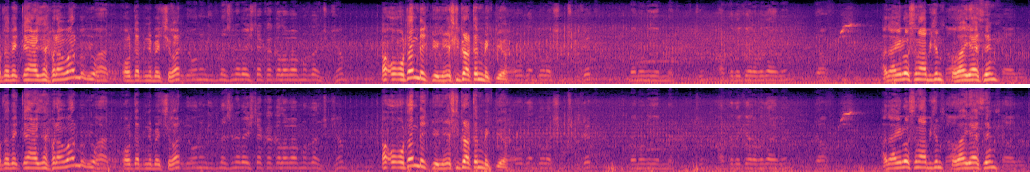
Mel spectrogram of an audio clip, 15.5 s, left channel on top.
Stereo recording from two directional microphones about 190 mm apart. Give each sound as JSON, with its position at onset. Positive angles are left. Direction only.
{"t": 0.0, "sound": "speech", "side_deg": -20}
{"t": 3.3, "sound": "speech", "side_deg": 0}
{"t": 6.0, "sound": "speech", "side_deg": -25}
{"t": 11.0, "sound": "speech", "side_deg": 0}
{"t": 13.2, "sound": "speech", "side_deg": -25}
